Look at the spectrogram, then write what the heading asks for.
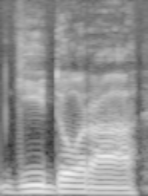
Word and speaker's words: Ghidorah: Liam Foley said, so Ghidorah is pronounced Ghidra. Technically speaking, the O in the middle of that Ghidorah is very shortened.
